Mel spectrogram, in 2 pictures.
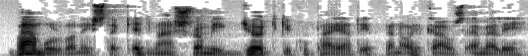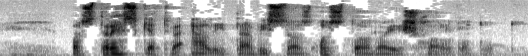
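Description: A man narrating an audiobook in an expressive storytelling manner. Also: a bass voice, breathy edge, no room sound. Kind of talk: audiobook narration of a historical novel.

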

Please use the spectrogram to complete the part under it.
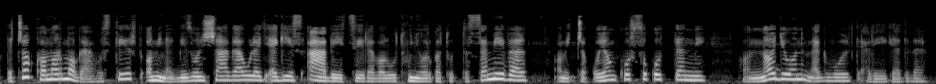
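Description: A woman narrating a classic novel as an audiobook in a measured storytelling manner. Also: on the low side, lively intonation, darkish tone, no echo.

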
